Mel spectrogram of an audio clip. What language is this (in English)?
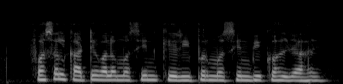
Magahi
